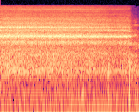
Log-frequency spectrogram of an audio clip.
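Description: A woman's long, steady hissed exhalation, with a thin whistle in it, pushing air out at even pressure from the rib-cage and belly muscles to show breath support for flute playing. It cuts off at the end.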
